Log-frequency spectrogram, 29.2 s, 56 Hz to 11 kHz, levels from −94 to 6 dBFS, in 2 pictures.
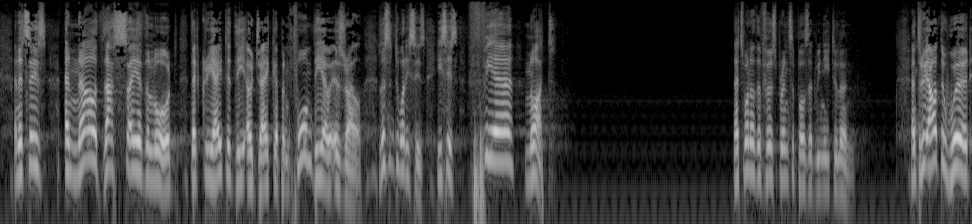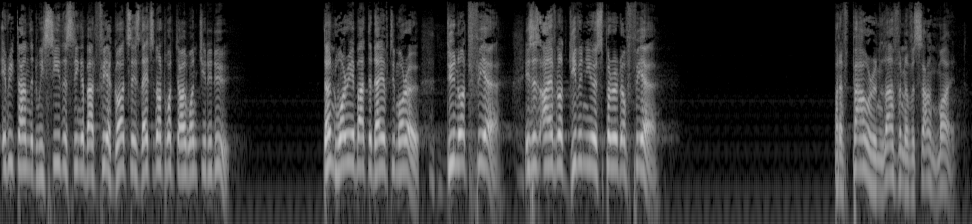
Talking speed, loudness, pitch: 190 wpm, -27 LUFS, 180 Hz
